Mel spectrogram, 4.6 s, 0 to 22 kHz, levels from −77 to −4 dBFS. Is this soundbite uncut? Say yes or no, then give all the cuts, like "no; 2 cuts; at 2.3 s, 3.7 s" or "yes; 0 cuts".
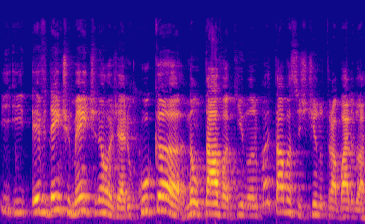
no; 1 cut; at 3.3 s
